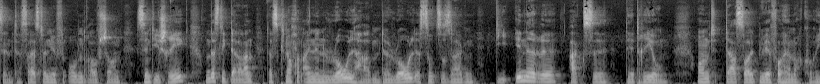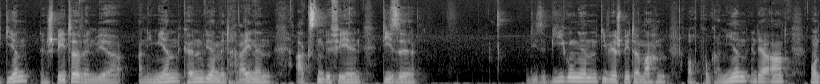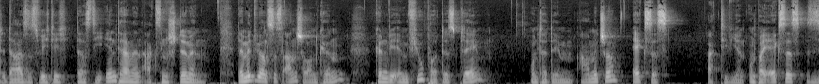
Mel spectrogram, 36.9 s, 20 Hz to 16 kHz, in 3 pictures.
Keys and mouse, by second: 0.4 KP_7, 2.5-3.0 middle drag, 3.9-4.4 middle drag, 13.5-18.5 middle drag, 30.9 click, 32.3 click, 34.3 click, 35.6-36.8 middle drag.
